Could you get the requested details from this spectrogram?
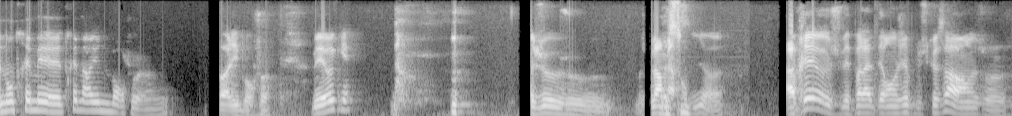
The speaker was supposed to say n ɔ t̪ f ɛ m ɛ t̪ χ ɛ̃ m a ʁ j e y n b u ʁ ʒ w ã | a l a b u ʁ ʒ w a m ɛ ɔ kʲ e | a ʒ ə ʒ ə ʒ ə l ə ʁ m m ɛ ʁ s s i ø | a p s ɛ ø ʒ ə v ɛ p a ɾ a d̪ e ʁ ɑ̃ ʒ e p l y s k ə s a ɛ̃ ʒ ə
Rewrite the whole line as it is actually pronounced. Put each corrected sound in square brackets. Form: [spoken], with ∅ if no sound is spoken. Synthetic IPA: n [ɔ̃] t̪ [χ] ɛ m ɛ t̪ χ [ɛ] m a ʁ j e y n b u ʁ ʒ w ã | a l [e] b u ʁ ʒ w a m ɛ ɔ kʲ e | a ʒ ə ʒ ə ʒ ə l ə ʁ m m ɛ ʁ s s i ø | a p [χ] ɛ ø ʒ ə v ɛ p a [l] a d̪ e ʁ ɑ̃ ʒ e p l y s k ə s a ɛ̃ ʒ ə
